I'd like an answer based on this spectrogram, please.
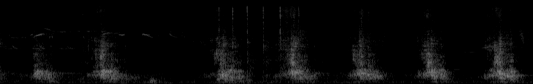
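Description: A cow being milked by hand into a steel bucket: the jets of milk hiss into the milk already in the pail in a steady rhythm, about one and a half squirts a second. Faint bird chirps sound early on.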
